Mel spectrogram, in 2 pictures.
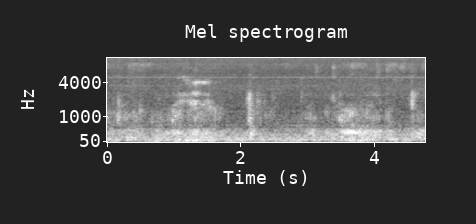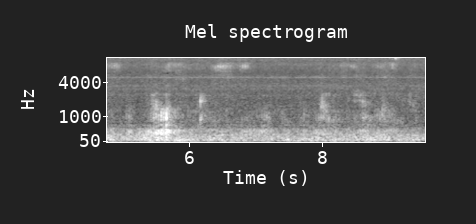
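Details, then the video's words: Loud purring from a house cat, a continuous deep rumble with soft regular breath swells every couple of seconds and nothing else clearly heard. "Loud Purring Tacy Cat"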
